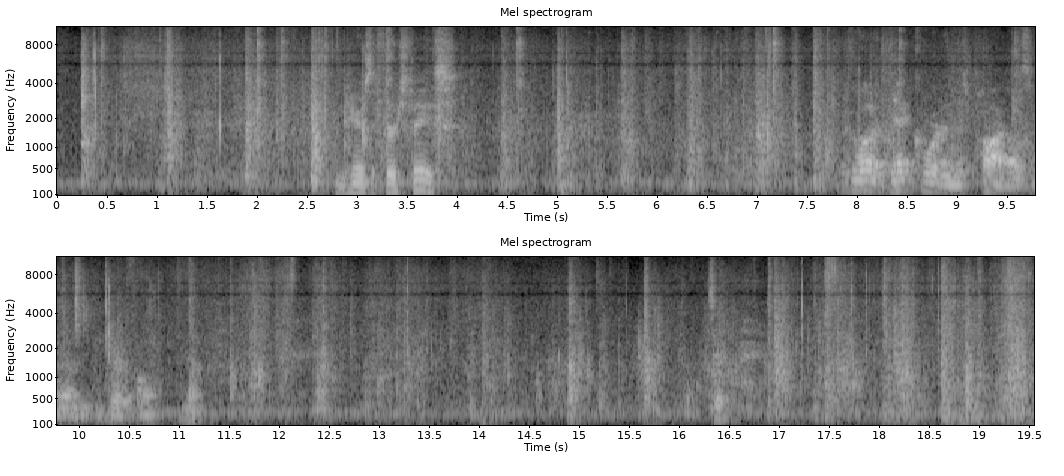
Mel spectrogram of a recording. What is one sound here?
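Footsteps crunch on gravel in an echoing tunnel.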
